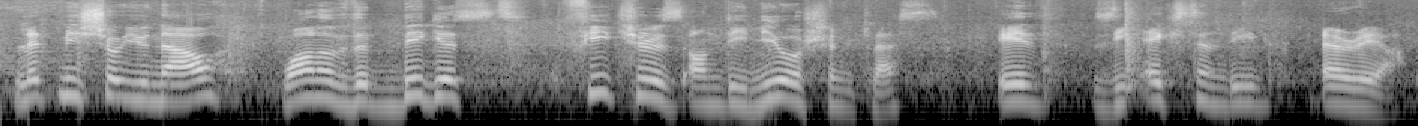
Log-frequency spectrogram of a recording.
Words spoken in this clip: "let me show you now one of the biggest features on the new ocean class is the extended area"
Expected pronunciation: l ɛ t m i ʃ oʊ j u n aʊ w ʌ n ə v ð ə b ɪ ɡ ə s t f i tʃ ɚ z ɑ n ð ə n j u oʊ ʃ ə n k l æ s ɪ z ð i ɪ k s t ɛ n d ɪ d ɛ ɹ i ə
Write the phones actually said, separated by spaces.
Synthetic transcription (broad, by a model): l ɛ t m i ʃ oʊ j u n aʊ w ʌ n ə v ð ə b ɪ ɡ ə s t f i tʃ ɚ z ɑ n ð ə n j u oʊ ʃ ə n k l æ s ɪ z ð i ɪ k s t ɛ n d ɪ d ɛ ɹ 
